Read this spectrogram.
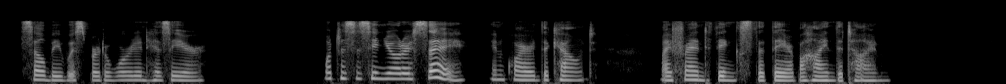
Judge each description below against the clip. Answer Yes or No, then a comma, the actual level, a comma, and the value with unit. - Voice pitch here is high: Yes, high, 195 Hz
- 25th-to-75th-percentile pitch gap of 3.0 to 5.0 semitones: No, narrow, 2.6 semitones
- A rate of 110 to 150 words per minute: Yes, average, 145 wpm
